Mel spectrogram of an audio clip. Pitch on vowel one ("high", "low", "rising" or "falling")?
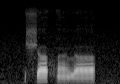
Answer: high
